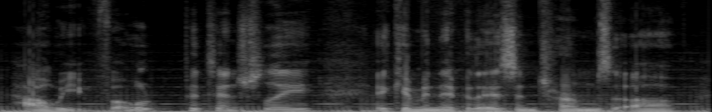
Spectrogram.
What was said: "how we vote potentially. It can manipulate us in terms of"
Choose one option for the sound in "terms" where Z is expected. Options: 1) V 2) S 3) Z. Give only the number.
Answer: 3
